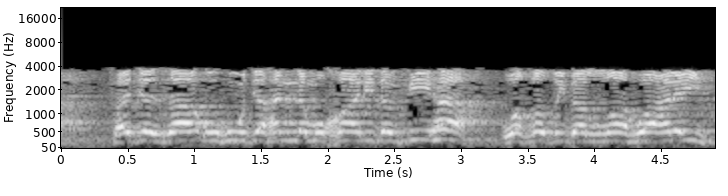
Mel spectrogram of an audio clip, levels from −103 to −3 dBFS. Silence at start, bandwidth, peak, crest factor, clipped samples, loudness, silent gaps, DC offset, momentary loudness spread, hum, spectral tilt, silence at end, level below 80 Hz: 0 s; 4 kHz; -2 dBFS; 14 dB; under 0.1%; -15 LUFS; none; under 0.1%; 6 LU; none; -7.5 dB/octave; 0 s; -68 dBFS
